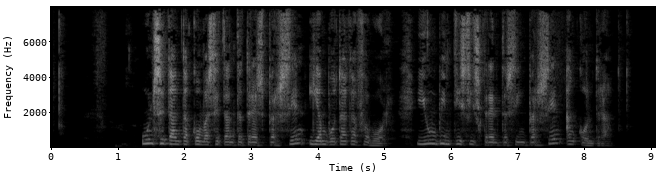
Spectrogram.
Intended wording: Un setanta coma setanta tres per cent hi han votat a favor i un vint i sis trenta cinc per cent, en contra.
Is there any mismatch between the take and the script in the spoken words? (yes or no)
no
